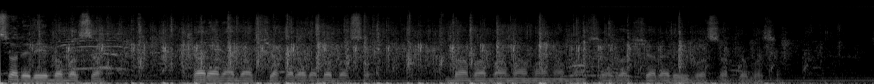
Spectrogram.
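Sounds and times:
audience clapping: 0.0s - 8.5s
voices calling and cheering: 0.3s - 3.8s, 4.6s - 7.9s.

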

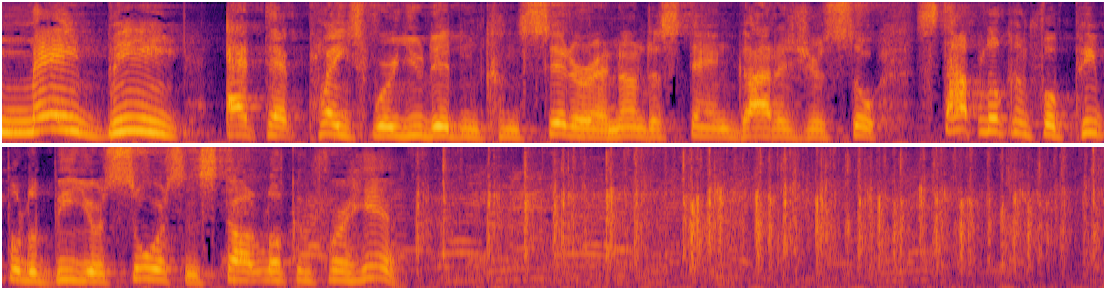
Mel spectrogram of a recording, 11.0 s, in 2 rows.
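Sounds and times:
speech: 0.0s - 8.1s
audience applause: 7.5s - 11.0s.

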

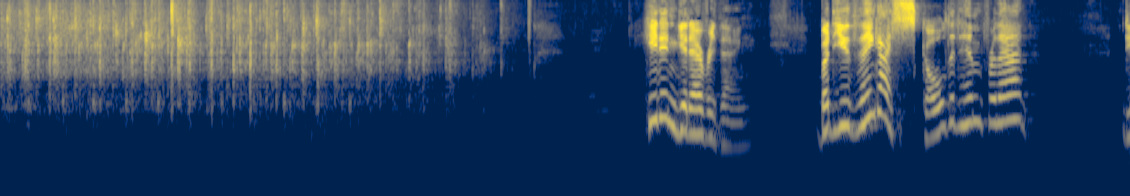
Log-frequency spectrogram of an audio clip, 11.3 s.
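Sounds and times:
audience clapping: 0.0s - 5.5s
speech: 6.5s - 7.6s, 8.2s - 10.4s.

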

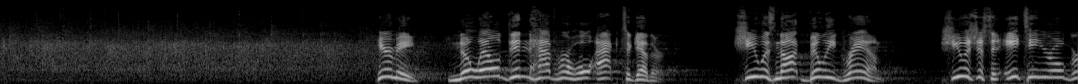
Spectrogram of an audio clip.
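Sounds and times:
audience clapping: 0.0s - 4.4s
speech: 3.8s - 6.7s, 7.4s - 10.7s.

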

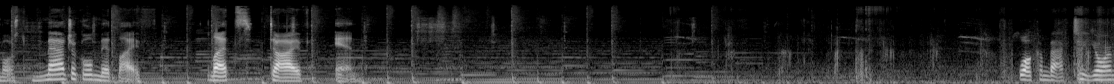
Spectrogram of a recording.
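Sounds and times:
speech: 0.0s - 3.7s, 10.2s - 11.1s
footsteps walking in Harrisburg, Pennsylvania: 3.9s - 11.1s.

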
